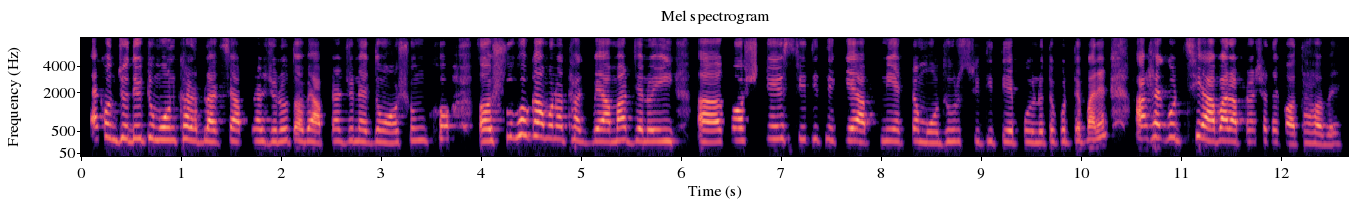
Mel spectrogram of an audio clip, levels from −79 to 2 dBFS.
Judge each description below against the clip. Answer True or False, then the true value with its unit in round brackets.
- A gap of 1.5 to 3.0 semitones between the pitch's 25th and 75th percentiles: True (2.7 semitones)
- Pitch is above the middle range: True (275 Hz)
